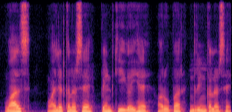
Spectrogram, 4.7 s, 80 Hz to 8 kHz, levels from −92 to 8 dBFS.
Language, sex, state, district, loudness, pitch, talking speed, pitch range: Hindi, male, Arunachal Pradesh, Lower Dibang Valley, -16 LUFS, 140 Hz, 165 wpm, 130-150 Hz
